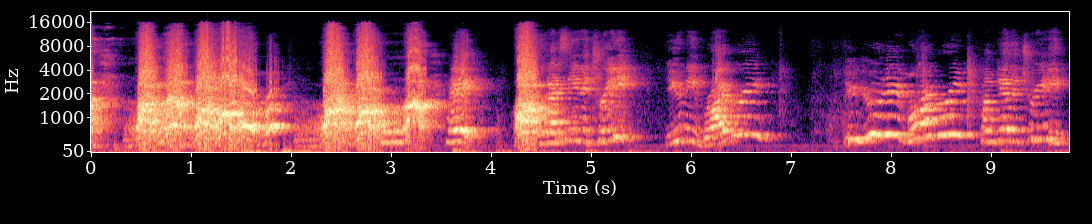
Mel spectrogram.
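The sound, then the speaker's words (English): A dog barks loudly in a rapid series of sharp barks, then settles into higher, drawn-out whiny yips and whimpers that continue to the end. “We got a dog crisis.”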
